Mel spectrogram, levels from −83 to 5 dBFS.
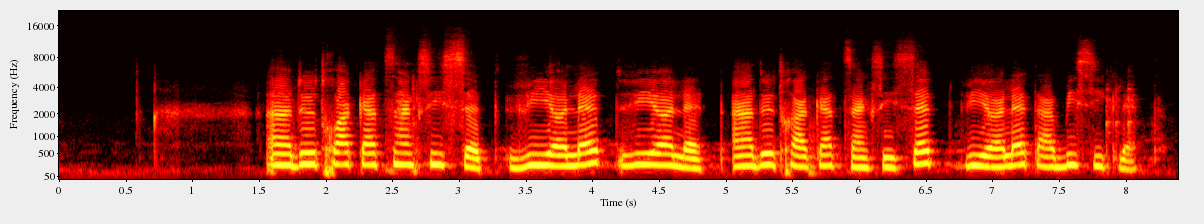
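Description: No technical faults can be heard anywhere in the audio.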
